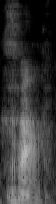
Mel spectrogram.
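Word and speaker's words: ח: get that right there the character ha that's how you say it you have to use the back of your throat to say that one it's the character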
